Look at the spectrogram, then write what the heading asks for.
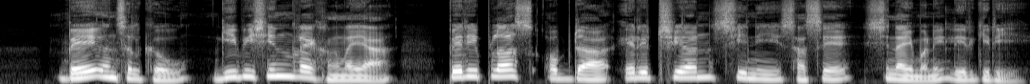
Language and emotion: Bodo, neutral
